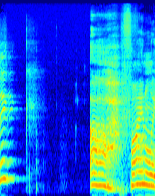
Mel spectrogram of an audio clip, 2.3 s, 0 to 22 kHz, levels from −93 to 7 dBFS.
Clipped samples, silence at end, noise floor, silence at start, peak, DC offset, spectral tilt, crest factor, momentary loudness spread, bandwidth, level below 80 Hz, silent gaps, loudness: under 0.1%; 0 s; -61 dBFS; 0 s; -6 dBFS; under 0.1%; -4 dB/octave; 16 dB; 17 LU; over 20 kHz; -62 dBFS; none; -21 LUFS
